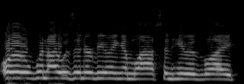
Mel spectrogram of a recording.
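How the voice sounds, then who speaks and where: A woman's voice: high-pitched, level tone, fast talker, smooth, no room sound, dull audio. A woman co-hosting a casual fan podcast, chatting with playful, jokey enthusiasm and drifting into asides. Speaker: podcast host.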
